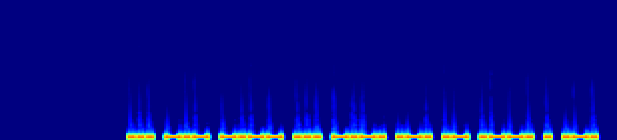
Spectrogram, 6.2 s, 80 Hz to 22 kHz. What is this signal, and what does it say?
Morse code, heard as a keyed tone, about 26 wpm, 700 Hz. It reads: SKYSCRAPER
